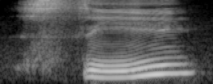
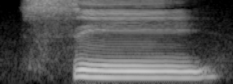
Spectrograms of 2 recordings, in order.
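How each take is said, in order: First: It is said with Cantonese tone two. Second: It is said with Cantonese tone six.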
